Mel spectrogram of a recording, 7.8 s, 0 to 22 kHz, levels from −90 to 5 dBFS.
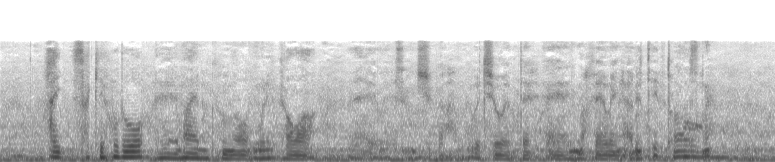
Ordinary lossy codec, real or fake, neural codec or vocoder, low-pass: none; fake; codec, 16 kHz, 2 kbps, FreqCodec, larger model; none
